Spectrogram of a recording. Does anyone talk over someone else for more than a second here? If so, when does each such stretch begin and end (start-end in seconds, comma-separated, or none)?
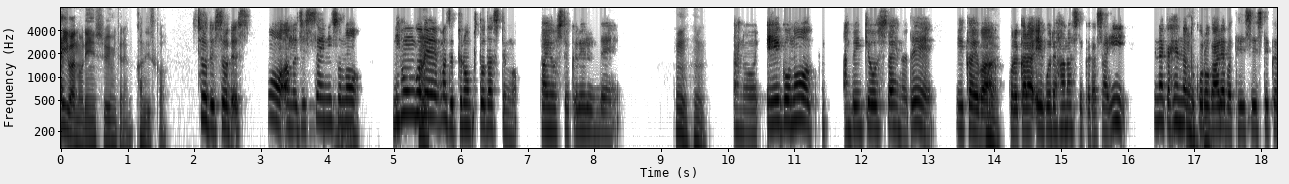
none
